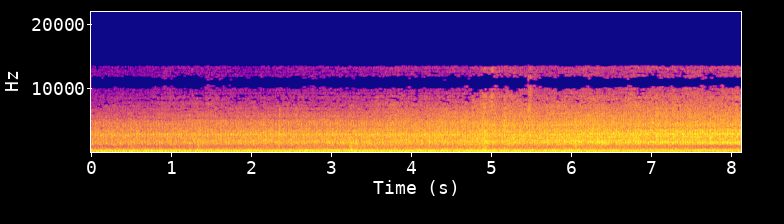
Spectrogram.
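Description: SUV engine idling steadily, growing a little louder in the second half.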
